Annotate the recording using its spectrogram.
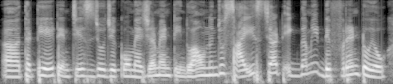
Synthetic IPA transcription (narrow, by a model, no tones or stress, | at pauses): t̪ʰɐɾʈieːʈɪ̃nt͡ɕesd͡ʑoːd͡ʑeːkomeːʒəɾmẽɳʈ̪ːĩːn̆d̪oaːɦʊn̤ənɪ̆d͡ʑosaːɪzt͡ɕəɾʈʰɪk̚d̪əmiɖɪfɾə̃ɳʈɦujoː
